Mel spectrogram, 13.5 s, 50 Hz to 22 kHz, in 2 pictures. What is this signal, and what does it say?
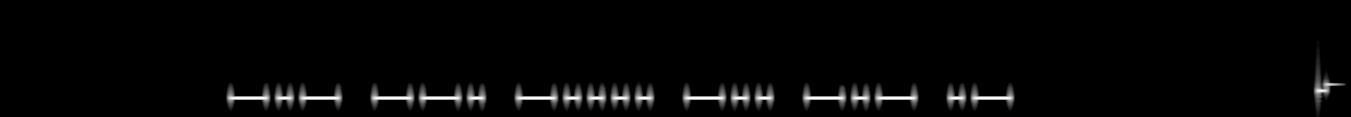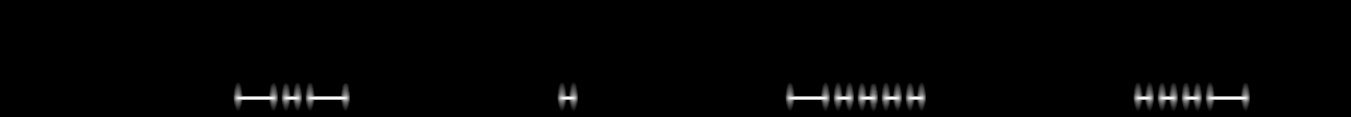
Morse code, heard as a keyed tone, about 20 wpm, spaced as for 12 wpm, 700 Hz. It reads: KG6DKA KE6V
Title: USA Call Signs - 6 Characters - 6x Character Spacing - 20wpm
